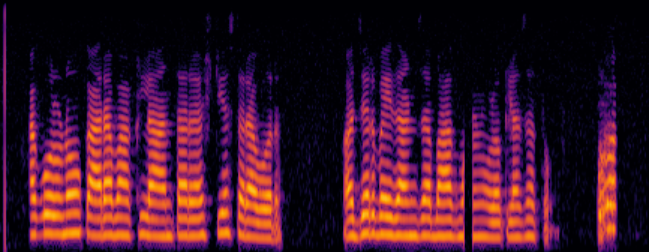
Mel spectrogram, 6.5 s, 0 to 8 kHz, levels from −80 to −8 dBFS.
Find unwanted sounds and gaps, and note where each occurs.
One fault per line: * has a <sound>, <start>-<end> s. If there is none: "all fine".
* has a dropout, 4.6-4.7 s
* has a laugh, 6.0-6.2 s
